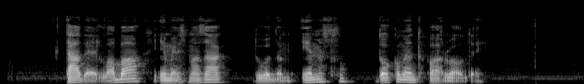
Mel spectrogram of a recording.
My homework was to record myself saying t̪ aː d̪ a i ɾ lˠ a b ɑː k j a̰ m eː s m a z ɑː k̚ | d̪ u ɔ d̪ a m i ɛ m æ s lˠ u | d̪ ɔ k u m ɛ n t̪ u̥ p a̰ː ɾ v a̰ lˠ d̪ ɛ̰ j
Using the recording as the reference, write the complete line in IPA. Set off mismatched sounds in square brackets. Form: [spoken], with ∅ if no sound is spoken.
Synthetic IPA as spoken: t̪ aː d̪ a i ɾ lˠ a b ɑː k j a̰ m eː s m a z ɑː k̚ | d̪ u ɔ d̪ a m i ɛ m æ s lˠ u | d̪ ɔ k u m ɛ n t̪ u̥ p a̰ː ɾ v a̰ lˠ d̪ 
